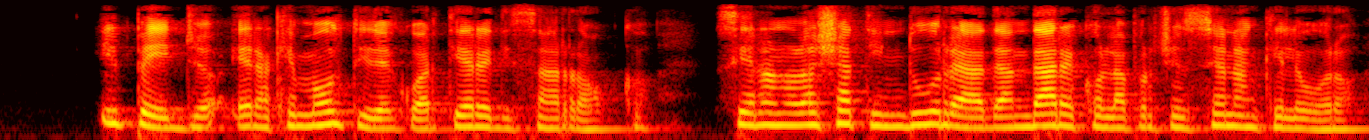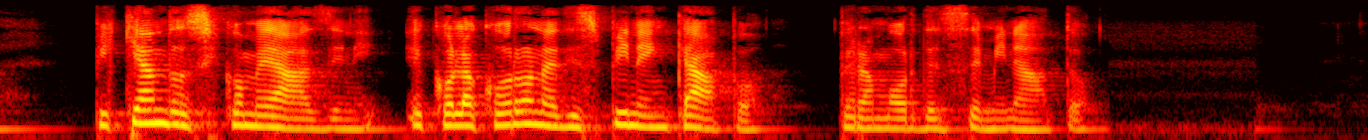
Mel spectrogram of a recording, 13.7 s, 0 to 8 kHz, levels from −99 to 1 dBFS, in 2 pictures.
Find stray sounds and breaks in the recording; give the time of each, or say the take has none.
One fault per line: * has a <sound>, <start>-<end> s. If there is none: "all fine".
all fine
